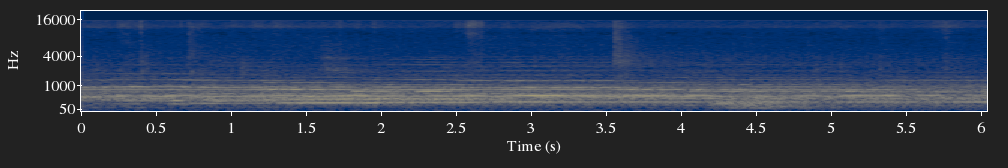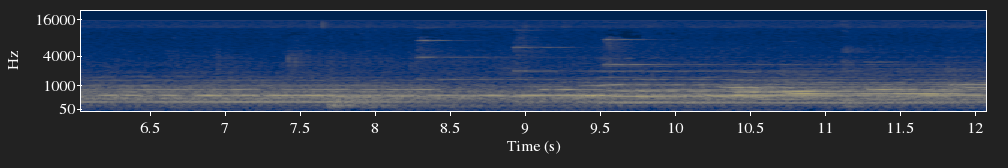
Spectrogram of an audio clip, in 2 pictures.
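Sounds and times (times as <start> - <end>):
brass band sustained chords: 0.0 - 12.0.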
